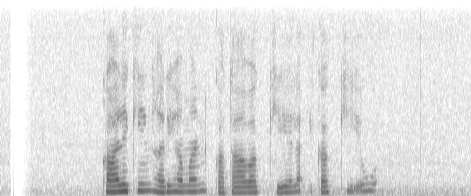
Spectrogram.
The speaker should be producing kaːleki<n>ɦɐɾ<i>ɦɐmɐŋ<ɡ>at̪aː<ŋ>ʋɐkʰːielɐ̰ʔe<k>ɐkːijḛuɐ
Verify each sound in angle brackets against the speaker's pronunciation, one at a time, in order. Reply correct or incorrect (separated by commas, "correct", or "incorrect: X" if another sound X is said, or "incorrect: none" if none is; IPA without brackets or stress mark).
incorrect: ŋ, correct, incorrect: k, incorrect: none, correct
